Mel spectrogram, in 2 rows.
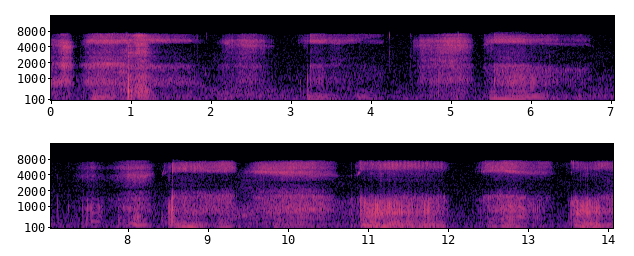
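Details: Steady snoring with regular breathing cycles, hissy rasping noise and a faint whistle on each breath, about 30 breaths a minute; snoring.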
